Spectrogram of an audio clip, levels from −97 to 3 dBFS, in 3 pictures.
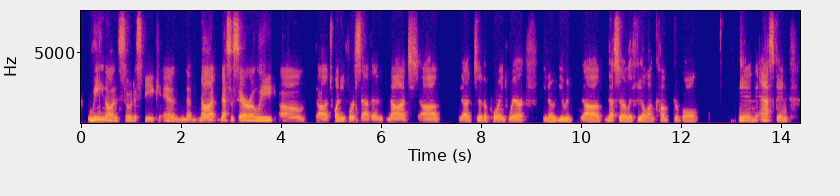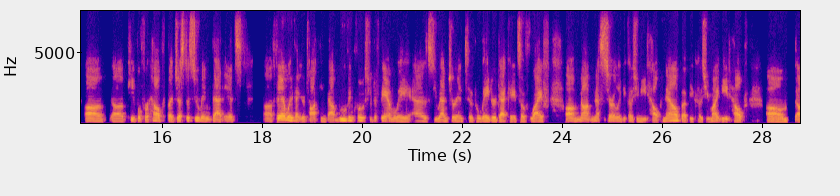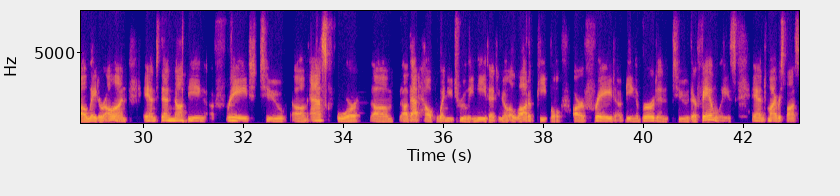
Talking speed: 155 wpm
